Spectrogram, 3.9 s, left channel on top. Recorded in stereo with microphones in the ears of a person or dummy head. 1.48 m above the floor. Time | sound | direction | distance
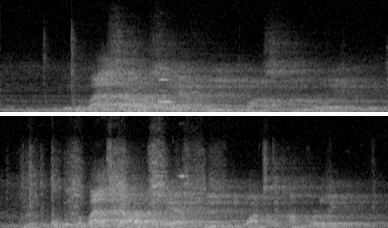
0.6 | a man speaking | 65° right (ahead or behind) | 1.8 m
